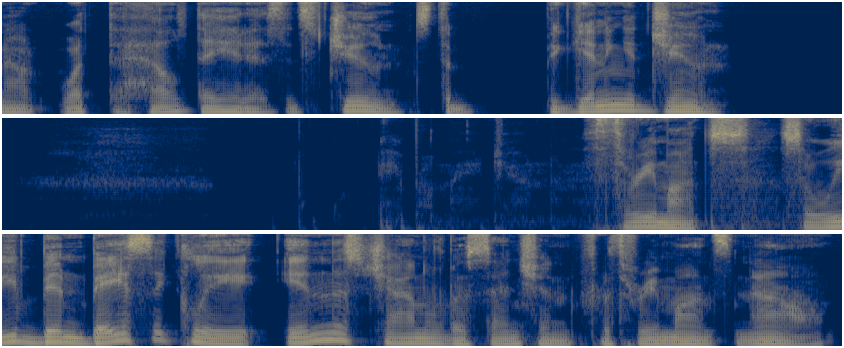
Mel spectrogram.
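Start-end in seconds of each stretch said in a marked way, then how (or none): 6.1-6.8 whispered count to himself. Real, not acted. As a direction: breathe it out under your breath.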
